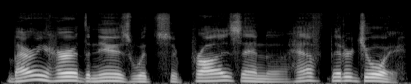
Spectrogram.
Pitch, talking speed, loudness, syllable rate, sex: 150 Hz, 160 wpm, -18 LUFS, 3.9 syllables/s, male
